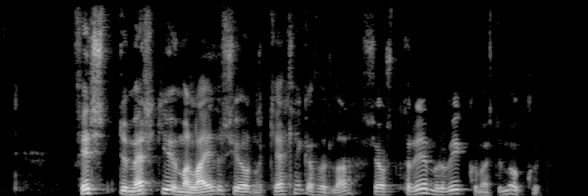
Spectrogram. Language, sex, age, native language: Icelandic, male, 40-49, Icelandic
